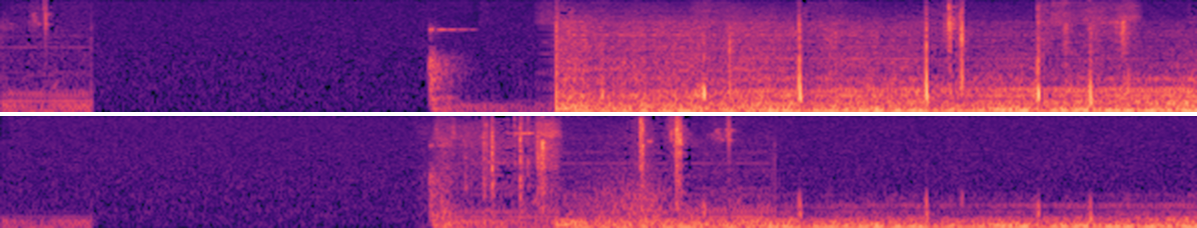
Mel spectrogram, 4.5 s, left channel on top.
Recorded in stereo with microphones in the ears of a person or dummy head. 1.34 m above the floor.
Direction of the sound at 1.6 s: 30° left (ahead or behind).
